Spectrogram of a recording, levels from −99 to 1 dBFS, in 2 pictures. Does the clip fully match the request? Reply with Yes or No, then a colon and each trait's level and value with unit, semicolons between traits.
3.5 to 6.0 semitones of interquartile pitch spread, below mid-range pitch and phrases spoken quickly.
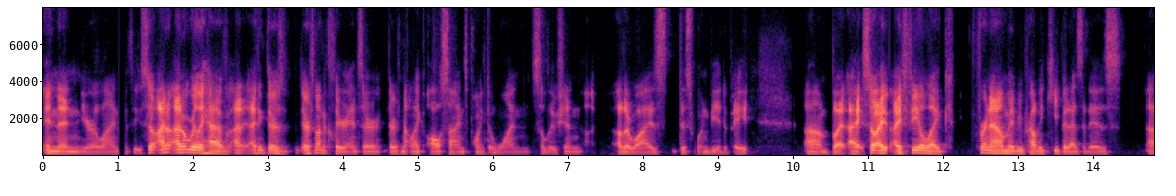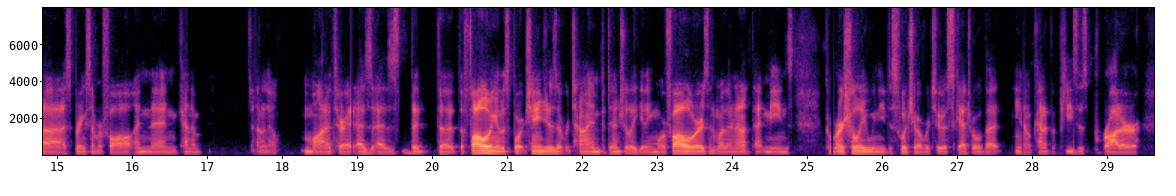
Yes: average, 3.8 semitones; low, 105 Hz; fast, 215 wpm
